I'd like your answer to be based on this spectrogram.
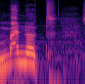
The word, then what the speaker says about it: Manottes: Merci à Elsa qui nous a écrit aux Manottes. Ça s'écrit M-A-N-O-T, mais elle dit attention, le T se prononce.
